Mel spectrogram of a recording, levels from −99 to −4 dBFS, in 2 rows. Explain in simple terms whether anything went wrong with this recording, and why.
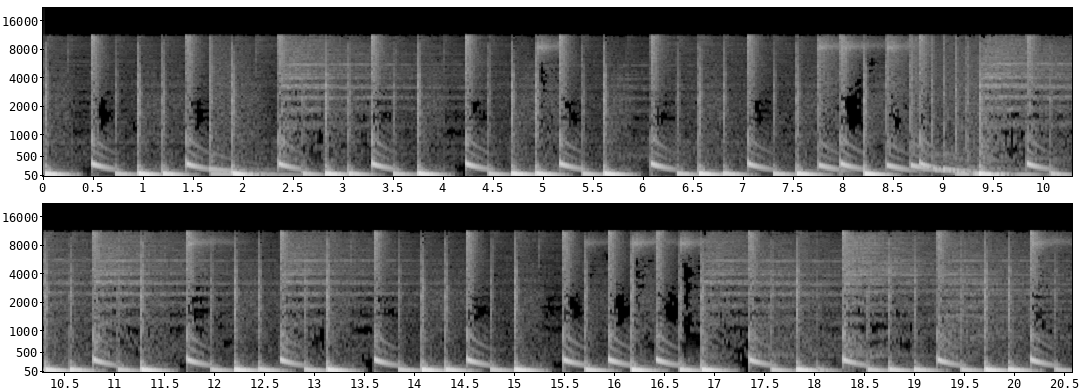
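MP3 compression, audible throughout the music, is the likely cause of the damage. The encoder removes everything above about 11.2 kHz, leaving the top end dull, and discards quieter detail, which makes the music sound watery and swirling with smeared attacks.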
